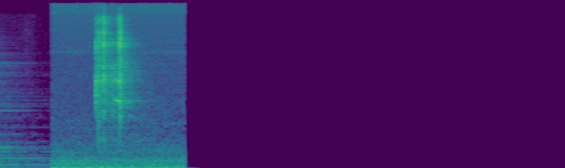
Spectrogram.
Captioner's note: camera shutter clicking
